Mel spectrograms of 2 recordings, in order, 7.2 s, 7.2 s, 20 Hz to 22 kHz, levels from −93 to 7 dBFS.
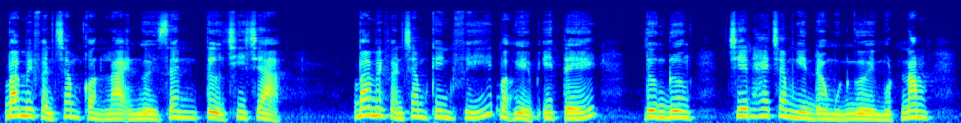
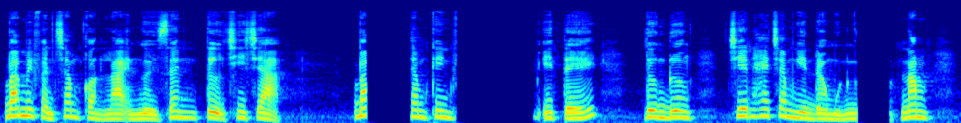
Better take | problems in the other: first | audio cutting out; at 3 s, at 3.5 s for 0.5 s and at 6.5 s

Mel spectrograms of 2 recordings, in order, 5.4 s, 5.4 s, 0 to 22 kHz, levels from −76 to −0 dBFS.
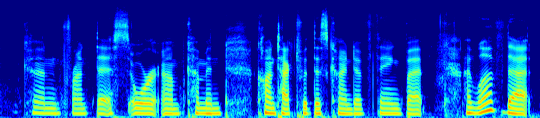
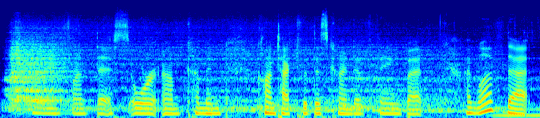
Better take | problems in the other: first | household noises; loud; throughout; 5 dB below the speech

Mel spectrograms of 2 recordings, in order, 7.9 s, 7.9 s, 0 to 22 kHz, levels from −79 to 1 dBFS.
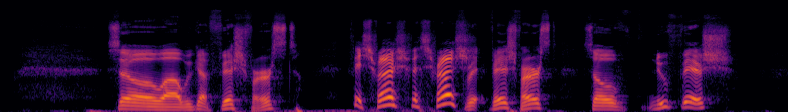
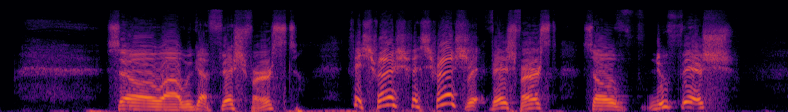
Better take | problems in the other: first | distortion; heavy; 5 dB below the speech

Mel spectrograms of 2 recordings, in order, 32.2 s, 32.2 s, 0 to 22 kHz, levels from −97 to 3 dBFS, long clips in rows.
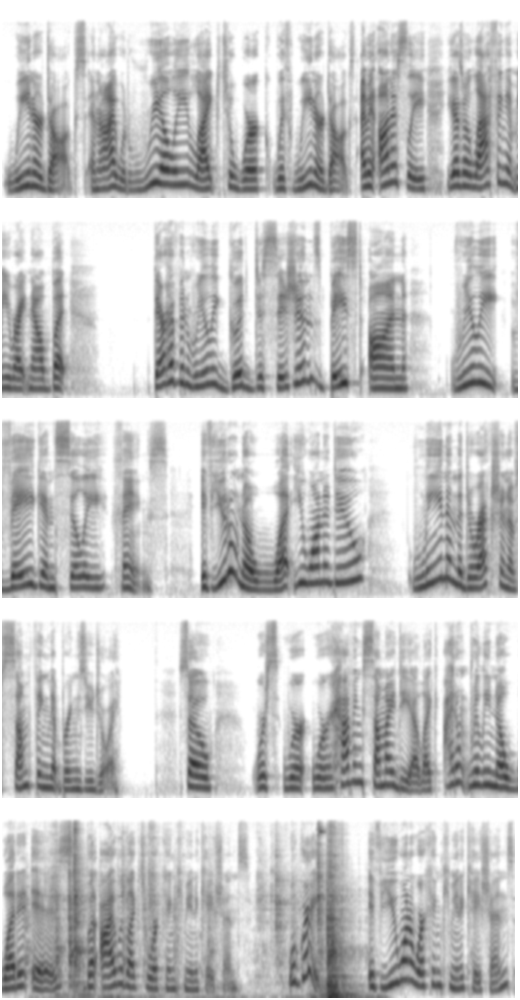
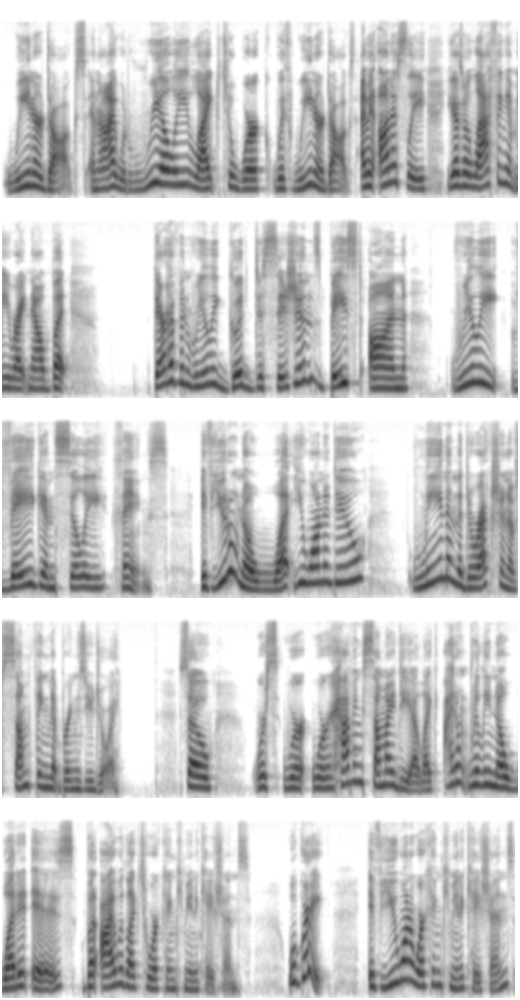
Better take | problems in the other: second | door banging; loud; from 26 to 30 s; peak 5 dB above the speech

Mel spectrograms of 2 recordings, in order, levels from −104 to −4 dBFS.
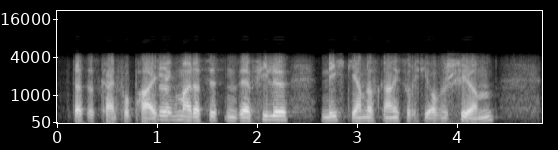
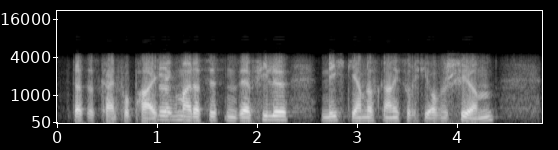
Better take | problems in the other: neither | phone-call audio; poor line; nothing above 3.5 kHz; the same in both

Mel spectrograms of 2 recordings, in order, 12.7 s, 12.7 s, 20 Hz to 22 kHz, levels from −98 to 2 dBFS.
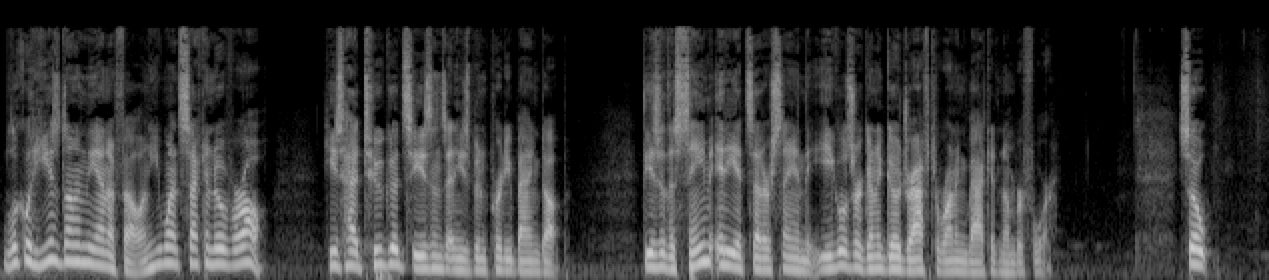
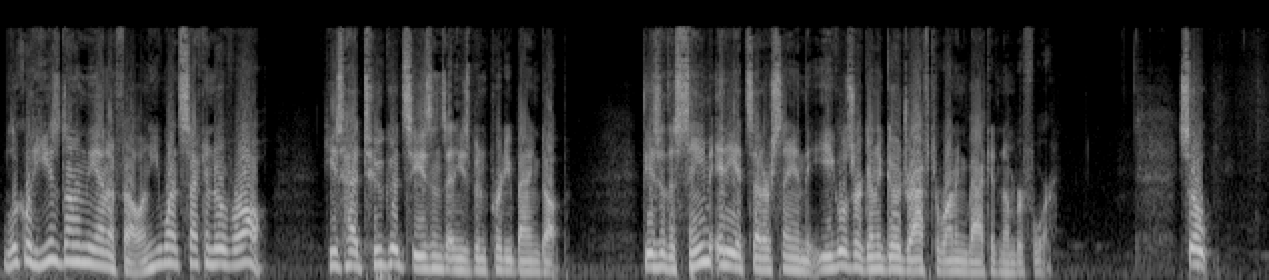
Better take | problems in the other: first | distortion; slight; 6% of the sound clipped

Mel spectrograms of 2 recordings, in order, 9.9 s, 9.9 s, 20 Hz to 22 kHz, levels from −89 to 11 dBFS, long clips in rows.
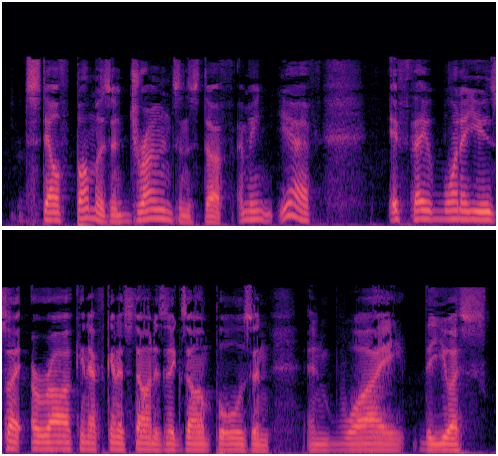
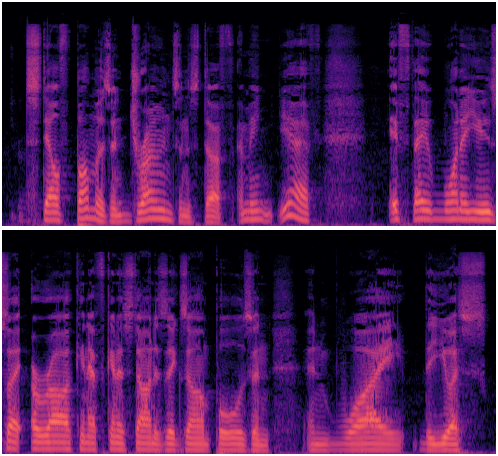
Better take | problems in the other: second | garbled, watery; badly; nothing above 7.5 kHz; slightly in the second

